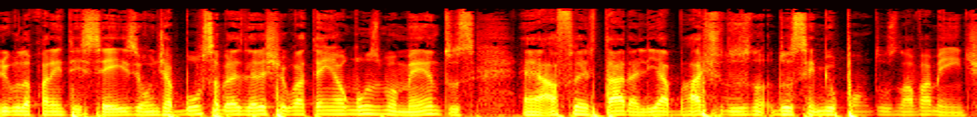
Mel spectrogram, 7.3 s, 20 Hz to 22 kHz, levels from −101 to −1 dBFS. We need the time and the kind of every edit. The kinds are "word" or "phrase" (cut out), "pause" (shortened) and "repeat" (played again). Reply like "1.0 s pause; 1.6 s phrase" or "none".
none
